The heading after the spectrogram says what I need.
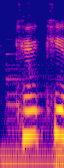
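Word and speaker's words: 景気: 그다음에 이거는 경기라고 해서 케키 하면 경기가 나쁘다 할 때 그 경기입니다.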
